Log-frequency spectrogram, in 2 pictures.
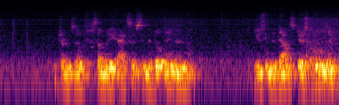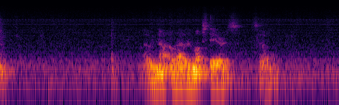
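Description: A man speaks calmly through a microphone, in short bursts with pauses.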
